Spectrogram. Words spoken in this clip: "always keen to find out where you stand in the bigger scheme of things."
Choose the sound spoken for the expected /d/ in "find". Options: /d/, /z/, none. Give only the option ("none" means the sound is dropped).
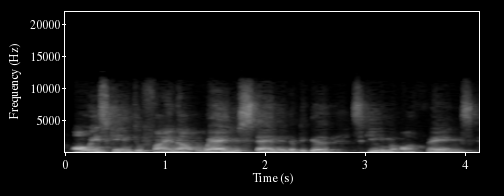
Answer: /d/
